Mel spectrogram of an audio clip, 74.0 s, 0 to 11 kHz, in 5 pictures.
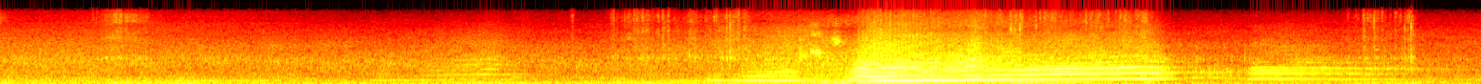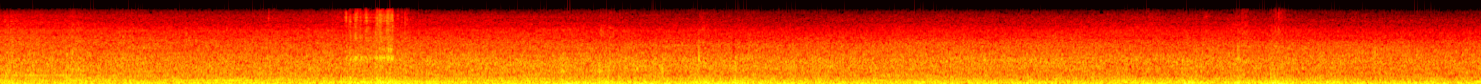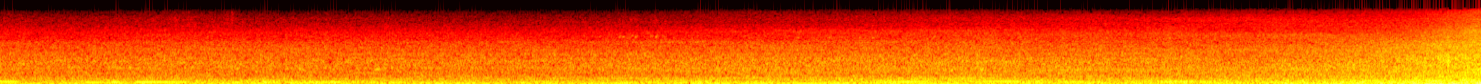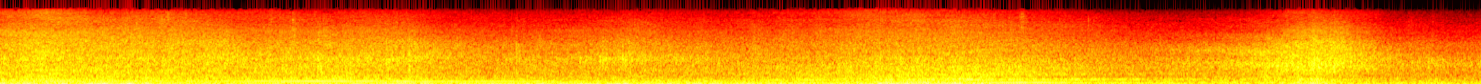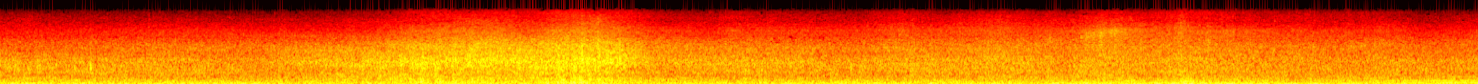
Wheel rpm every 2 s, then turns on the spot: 10, 0, 10, 20, 20, 20, 10, 0, 10, 10, 0, 0, 0, 0, 0, 0, 0, 0, 0, 0, 0, 0, 0, 0, 0, 0, 0, 0, 0, 0, 0, 0, 0, 0, 0, 0, 0.
4-14 18-20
